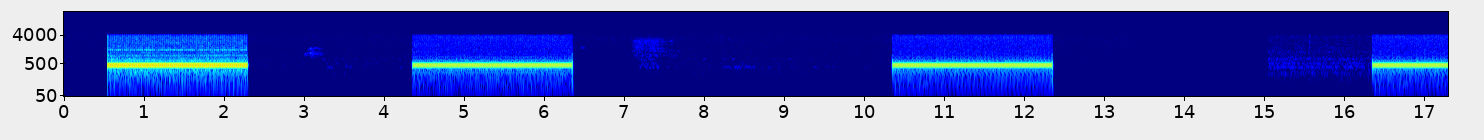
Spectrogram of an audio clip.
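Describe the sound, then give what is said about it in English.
Telephone ringing tone on an outgoing call: four steady, evenly pitched tone bursts of about two seconds each, separated by silent gaps, with no voices. “Figure out how to dial out. I always hit the wrong button here.”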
